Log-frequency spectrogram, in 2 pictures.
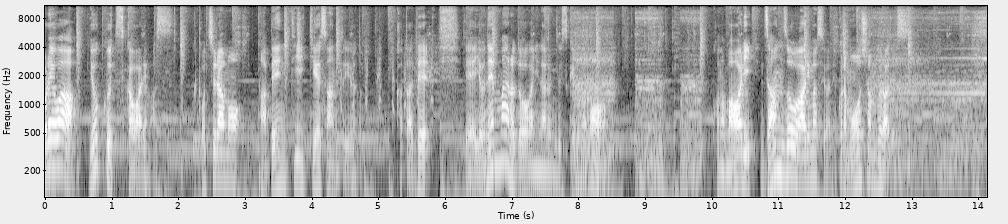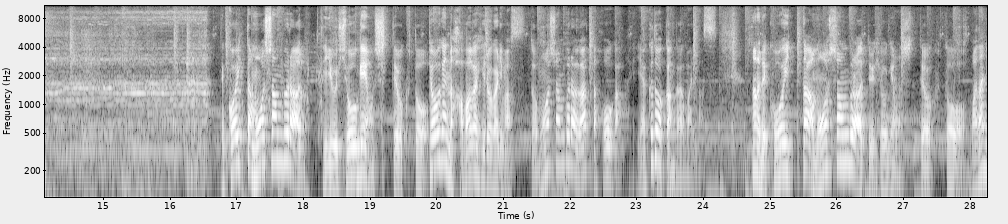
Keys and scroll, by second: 8.4 space, 16.9 ↻.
